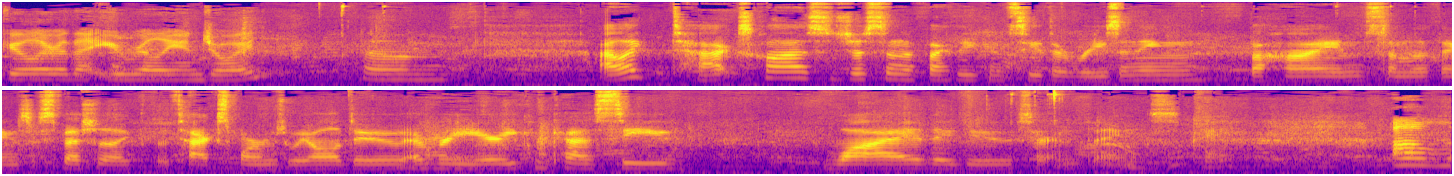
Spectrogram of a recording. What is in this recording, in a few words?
interview with accounting major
